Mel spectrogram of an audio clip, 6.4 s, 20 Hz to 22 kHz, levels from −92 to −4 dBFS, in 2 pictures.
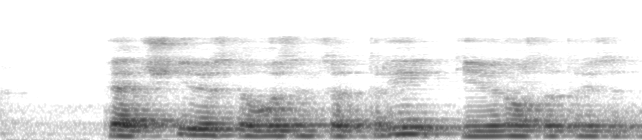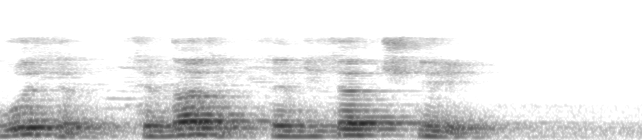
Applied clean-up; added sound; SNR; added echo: none; none; none; reverberation time 0.7 s.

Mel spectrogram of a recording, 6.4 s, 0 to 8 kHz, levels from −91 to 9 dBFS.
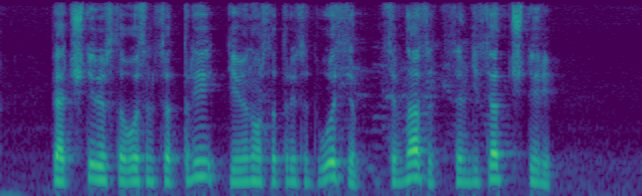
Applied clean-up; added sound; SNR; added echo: none; none; none; none.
